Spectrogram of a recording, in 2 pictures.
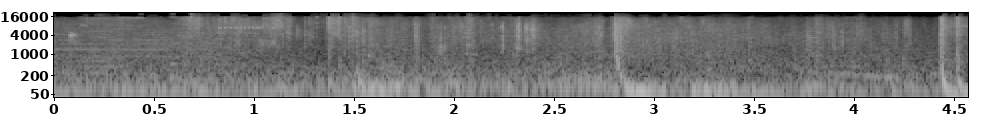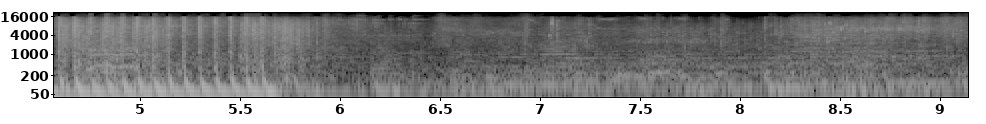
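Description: A deployed weapon emplacement in a Space Marine tabletop-style video game fires in bursts, with rapid rattling gunfire peaking mid-clip amid clanking mechanisms, moderately loud.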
